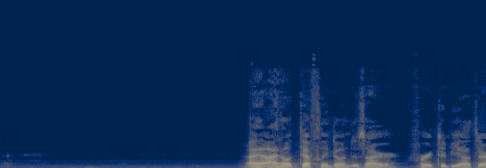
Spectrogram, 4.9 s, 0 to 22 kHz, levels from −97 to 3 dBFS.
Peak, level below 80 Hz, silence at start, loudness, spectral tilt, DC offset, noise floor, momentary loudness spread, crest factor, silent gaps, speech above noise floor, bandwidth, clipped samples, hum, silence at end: -16 dBFS; -66 dBFS; 2.45 s; -36 LUFS; -7 dB/octave; under 0.1%; -73 dBFS; 9 LU; 22 dB; none; 39 dB; 13.5 kHz; under 0.1%; none; 0 s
